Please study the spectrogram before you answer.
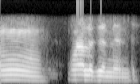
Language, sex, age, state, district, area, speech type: Telugu, female, 45-60, Andhra Pradesh, Eluru, rural, conversation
